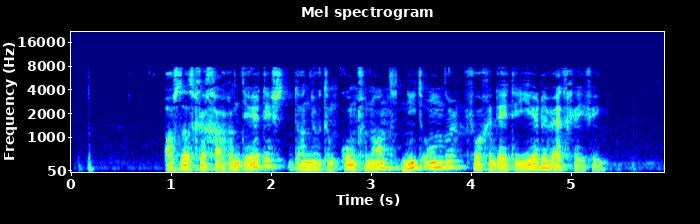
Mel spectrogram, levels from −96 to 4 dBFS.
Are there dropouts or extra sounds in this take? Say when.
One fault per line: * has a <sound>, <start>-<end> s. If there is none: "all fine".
all fine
